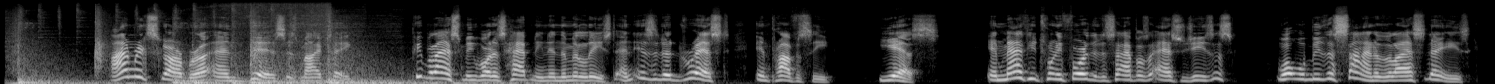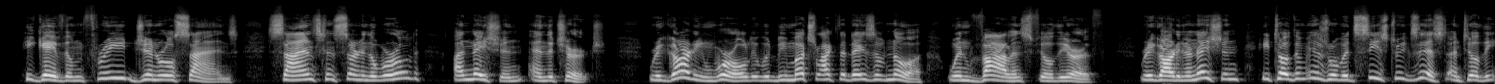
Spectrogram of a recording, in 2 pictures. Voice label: Radio Spot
